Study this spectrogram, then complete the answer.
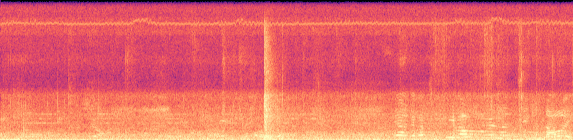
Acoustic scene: residential area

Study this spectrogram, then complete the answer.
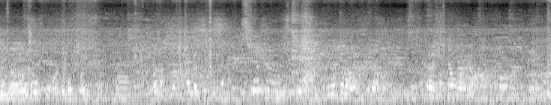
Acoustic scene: restaurant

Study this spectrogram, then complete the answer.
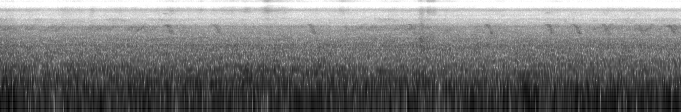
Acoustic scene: street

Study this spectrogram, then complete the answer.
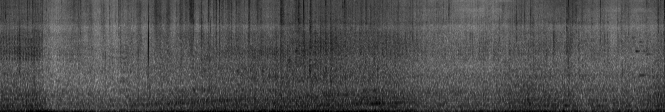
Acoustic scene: bus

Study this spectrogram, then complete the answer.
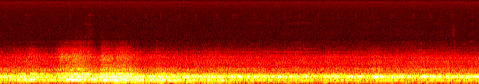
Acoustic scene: subway train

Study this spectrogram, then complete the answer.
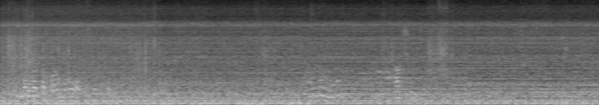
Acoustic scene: cafe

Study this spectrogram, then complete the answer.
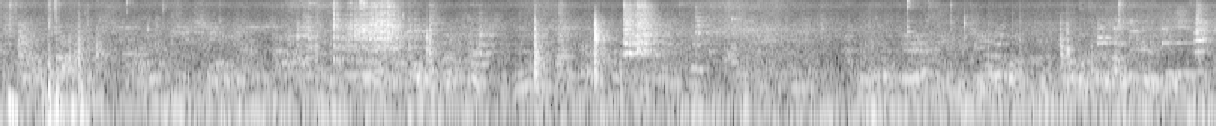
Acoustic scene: restaurant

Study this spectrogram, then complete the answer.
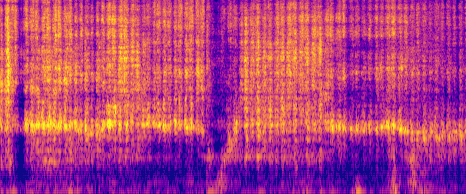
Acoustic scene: restroom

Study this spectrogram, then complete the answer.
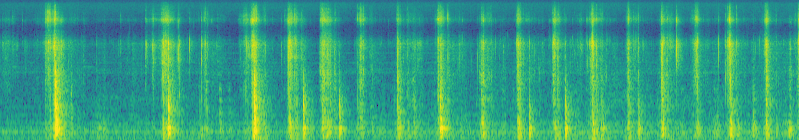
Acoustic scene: kitchen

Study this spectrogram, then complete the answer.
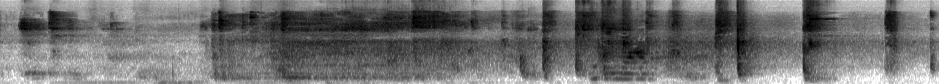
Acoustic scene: elevator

